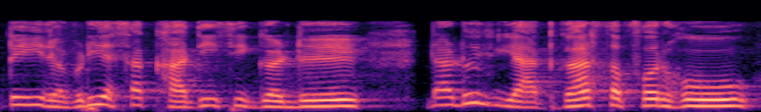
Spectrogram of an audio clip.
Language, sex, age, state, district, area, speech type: Sindhi, female, 30-45, Gujarat, Surat, urban, spontaneous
